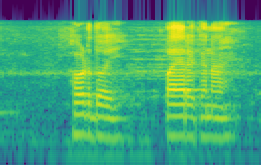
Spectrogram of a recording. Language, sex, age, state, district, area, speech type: Santali, male, 18-30, Jharkhand, East Singhbhum, rural, spontaneous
